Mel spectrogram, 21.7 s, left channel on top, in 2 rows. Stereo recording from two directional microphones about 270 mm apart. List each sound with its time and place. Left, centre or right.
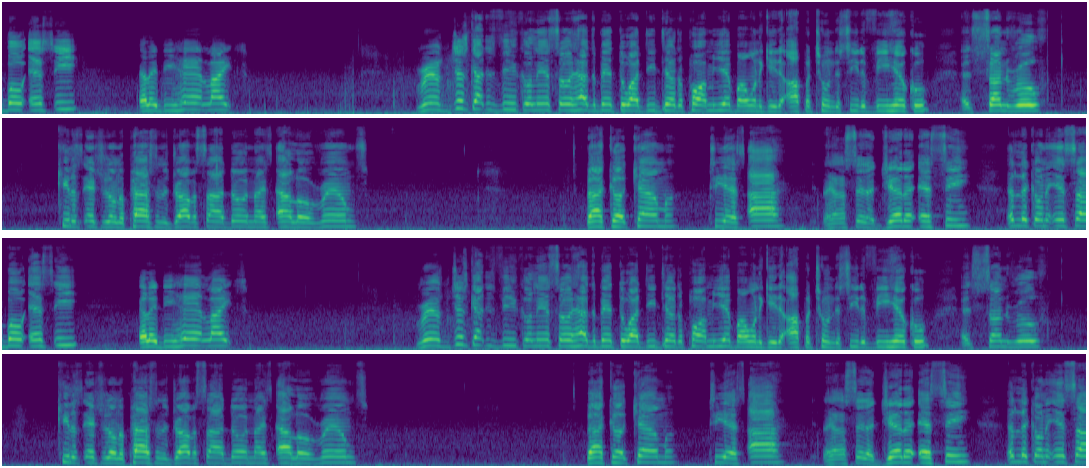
0.0 s speech: right
1.3 s a man's voice: right
1.7 s speech: right
4.1 s speech: centre
4.6 s speech: centre
9.8 s speech: centre
11.3 s speech: centre
11.8 s speech: right
12.4 s speech: centre
16.6 s speech: centre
